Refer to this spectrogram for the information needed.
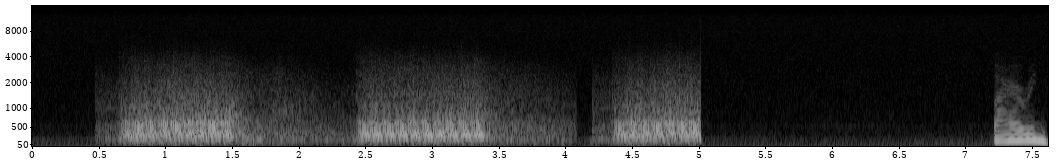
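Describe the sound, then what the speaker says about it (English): Three long, loud bursts of rapid automatic gunfire, close by, separated by brief pauses, during the North Hollywood shootout in Los Angeles. "Phillips took cover before unleashing another barrage of gunfire."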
